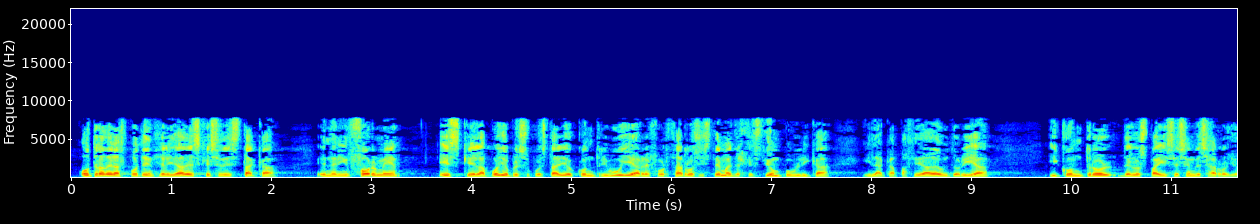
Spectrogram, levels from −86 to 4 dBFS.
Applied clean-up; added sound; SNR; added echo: none; none; none; none.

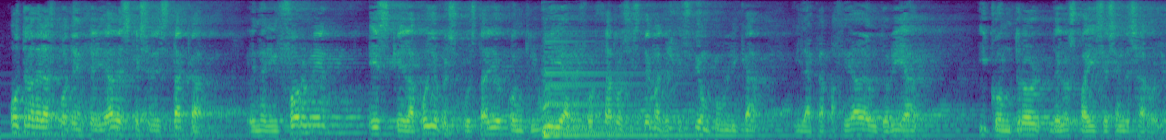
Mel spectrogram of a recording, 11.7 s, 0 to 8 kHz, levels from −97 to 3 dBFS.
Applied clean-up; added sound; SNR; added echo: none; Acoustic guitar / Strum; 13 dB; reverberation time 1.9 s.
